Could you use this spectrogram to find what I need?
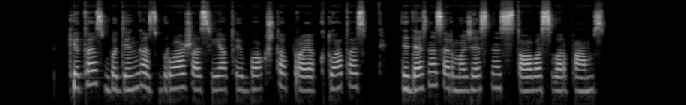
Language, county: Lithuanian, Klaipėda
